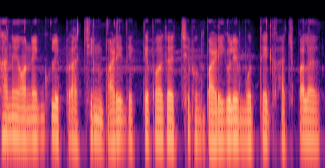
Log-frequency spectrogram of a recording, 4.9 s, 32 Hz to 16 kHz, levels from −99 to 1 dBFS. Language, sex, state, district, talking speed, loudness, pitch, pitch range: Bengali, male, West Bengal, Paschim Medinipur, 150 wpm, -21 LUFS, 95 Hz, 95-100 Hz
